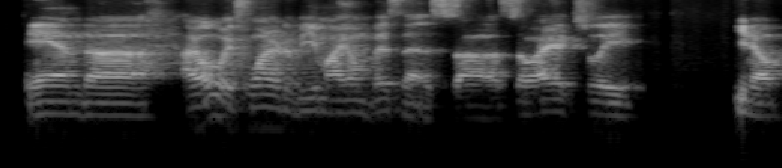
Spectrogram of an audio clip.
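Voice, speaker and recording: In a Spanish accent, a man speaks at a moderate pace with audible room echo. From Mexico City, Mexico. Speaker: cannabis company founder. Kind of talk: interview. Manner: hesitant, many fillers.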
